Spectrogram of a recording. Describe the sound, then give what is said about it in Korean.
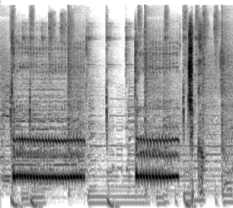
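A telephone rings twice as a radio show connects a call, each burst a rapid trilling warble about a second long with a short pause between, loud over soft background music. “네, 전화 연결해 볼게요.”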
